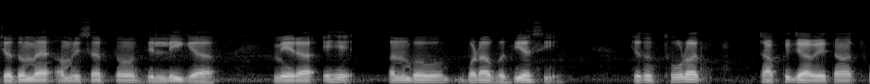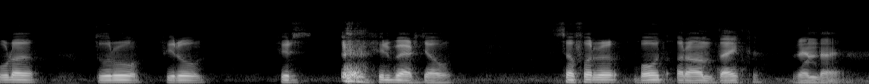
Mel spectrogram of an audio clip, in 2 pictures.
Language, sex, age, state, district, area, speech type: Punjabi, male, 45-60, Punjab, Tarn Taran, urban, spontaneous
